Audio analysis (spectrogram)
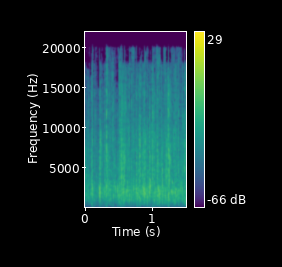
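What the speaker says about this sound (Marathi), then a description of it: "तुमच्यासाठी एकदा जोरदार टाळ्या आमच्या सगळ्यांकडून" Studio audience applause on a Marathi comedy show stage, a short burst of dense, lively clapping from a crowd, heard close and loud without speech.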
